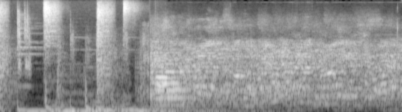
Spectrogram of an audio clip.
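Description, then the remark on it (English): A brief tonal, musical burst gives way to steady crowd chatter at lunchtime networking during the Bloggerconf conference at the Marker Hotel: many overlapping voices, a continuous murmur at moderate loudness with no single speaker standing out. “As you can hear, the excitement is incredible. It's just lunchtime uh, after a morning of great talks, more on the way in the afternoon, lots of networking going on.”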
